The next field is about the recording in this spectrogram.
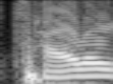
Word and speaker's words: Tyler: My name is Tyler, T-Y-L-E-R. And I'm calling from Bank of Cardiff. It's spelled C-A-R-D-I-F-F, as in Frank Frank.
